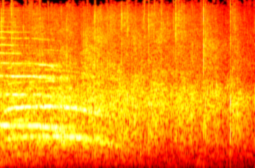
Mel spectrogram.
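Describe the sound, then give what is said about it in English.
An audience in a church claps for the winning side of a game in a dense, sustained burst of applause that fades slightly toward the end, with a few whistles and cheers rising above it at the start. “Big round of applause.”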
